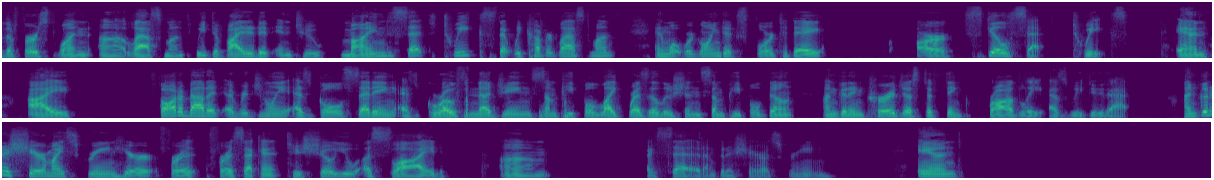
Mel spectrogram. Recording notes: This is the audio of a monthly Zoomy Zoom I do with my Patreon Peeps.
